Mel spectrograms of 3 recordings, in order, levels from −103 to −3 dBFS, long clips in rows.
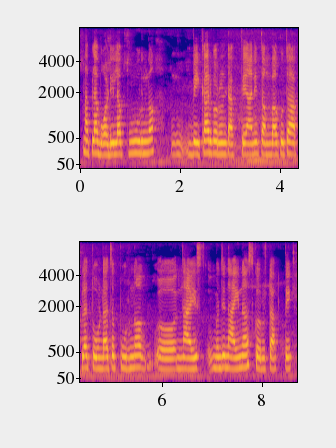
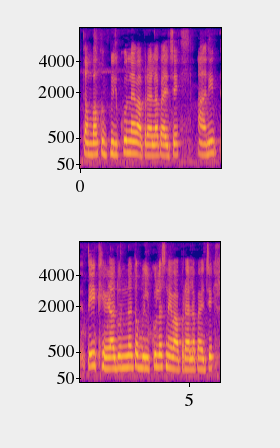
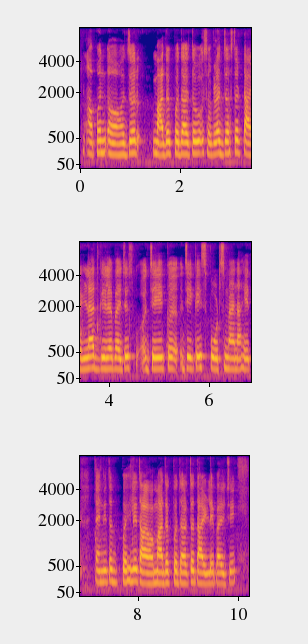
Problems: none marked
